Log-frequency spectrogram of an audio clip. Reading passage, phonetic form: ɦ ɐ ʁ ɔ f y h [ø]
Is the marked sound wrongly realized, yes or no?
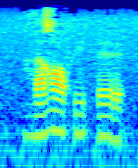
no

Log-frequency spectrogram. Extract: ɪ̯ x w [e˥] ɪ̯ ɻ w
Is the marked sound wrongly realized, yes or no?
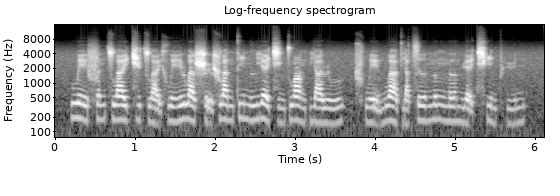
yes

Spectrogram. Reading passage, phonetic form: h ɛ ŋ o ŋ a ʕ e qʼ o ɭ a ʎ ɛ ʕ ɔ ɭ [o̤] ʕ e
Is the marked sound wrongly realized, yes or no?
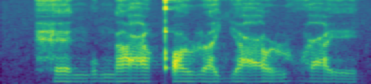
no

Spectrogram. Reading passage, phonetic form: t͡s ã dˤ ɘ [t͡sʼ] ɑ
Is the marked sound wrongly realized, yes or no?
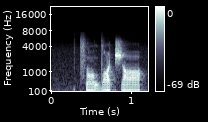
yes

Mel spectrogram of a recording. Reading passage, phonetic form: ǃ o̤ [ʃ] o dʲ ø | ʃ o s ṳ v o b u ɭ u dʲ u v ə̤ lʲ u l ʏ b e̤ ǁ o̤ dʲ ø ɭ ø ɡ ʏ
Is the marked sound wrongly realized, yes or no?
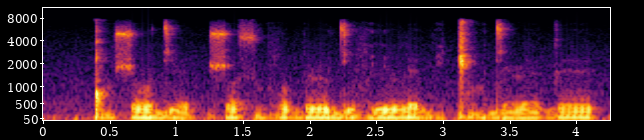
no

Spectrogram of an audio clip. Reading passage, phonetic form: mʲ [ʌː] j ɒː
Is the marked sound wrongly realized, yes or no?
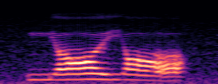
yes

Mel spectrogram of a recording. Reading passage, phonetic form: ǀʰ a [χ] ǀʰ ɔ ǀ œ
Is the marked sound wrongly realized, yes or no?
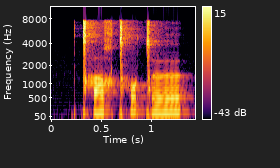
no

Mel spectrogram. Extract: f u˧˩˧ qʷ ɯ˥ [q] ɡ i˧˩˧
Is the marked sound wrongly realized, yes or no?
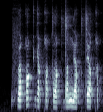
no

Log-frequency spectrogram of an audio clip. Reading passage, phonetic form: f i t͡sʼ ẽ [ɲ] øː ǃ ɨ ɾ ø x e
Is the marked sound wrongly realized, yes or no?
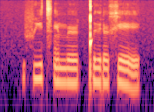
yes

